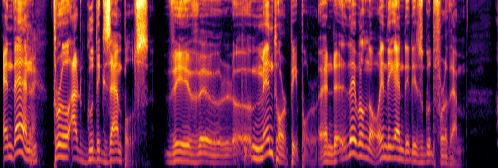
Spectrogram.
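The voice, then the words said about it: Spooky German accent. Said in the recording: “that really spooky German accent.”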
